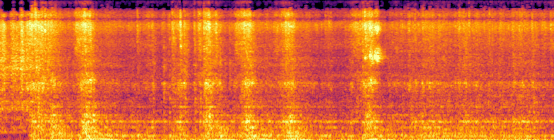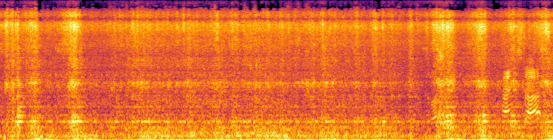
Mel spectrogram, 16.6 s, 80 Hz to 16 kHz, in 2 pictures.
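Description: A 1980 Chevy Camaro engine that hasn't been driven in a couple of years runs lumpy and uneven right after starting, a loud, steady low rumble filling the whole stretch with revs rising and falling, as people talk nearby.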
